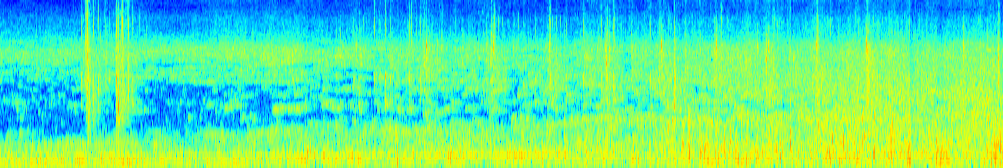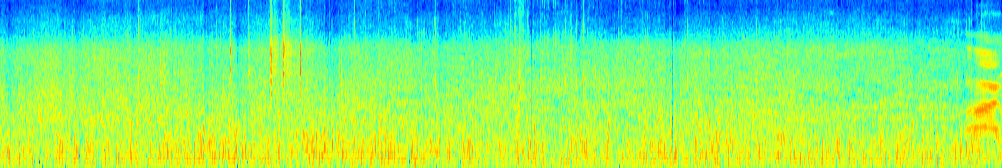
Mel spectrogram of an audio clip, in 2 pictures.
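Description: Wind buffeting a phone's microphone while the phone is carried along quickly, building from a few seconds in and staying heavy, over street traffic. A vehicle's low, steady engine hum is heard at the start.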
